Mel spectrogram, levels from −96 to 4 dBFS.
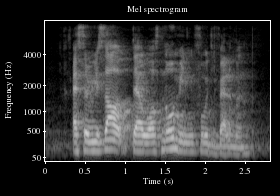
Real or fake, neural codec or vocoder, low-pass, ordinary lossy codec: fake; codec, 16 kHz, 8 kbps, FreqCodec, larger model; 7.2 kHz; none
